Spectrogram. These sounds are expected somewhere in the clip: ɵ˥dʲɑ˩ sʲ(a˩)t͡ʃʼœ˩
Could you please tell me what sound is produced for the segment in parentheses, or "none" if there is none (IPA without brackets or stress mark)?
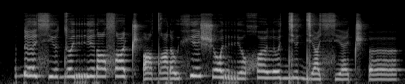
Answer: æ˩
